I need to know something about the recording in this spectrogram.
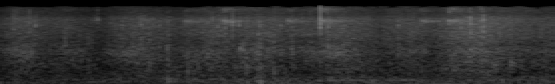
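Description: Faint strokes of a hand-held eraser rubbing across a whiteboard as it is wiped clean.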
